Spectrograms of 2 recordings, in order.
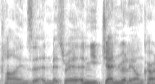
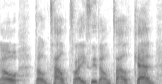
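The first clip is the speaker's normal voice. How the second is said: higher, mock tearful pleading; a touch of imitated crying, pitched up; pleading Cassie; 8 semitones higher than usual. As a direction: beg him not to tell. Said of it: "crying her little heart out".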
